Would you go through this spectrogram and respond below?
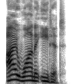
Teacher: the T in eat it kind of disappears when people say it fast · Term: connected speech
